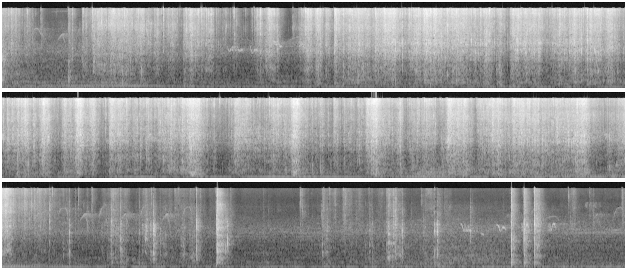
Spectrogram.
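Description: Thin clear plastic bag crinkling and crackling loudly as a plastic face mask is handled and pulled out of it, full of sharp crackles. After about twenty seconds the crinkling thins to scattered crackles and taps.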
